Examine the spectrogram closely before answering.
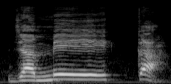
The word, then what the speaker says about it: Jamaica: Jamaica, the AI is saying A. Jamaica. But does anybody know why the AI is saying A? Think about the word Ray or even main.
